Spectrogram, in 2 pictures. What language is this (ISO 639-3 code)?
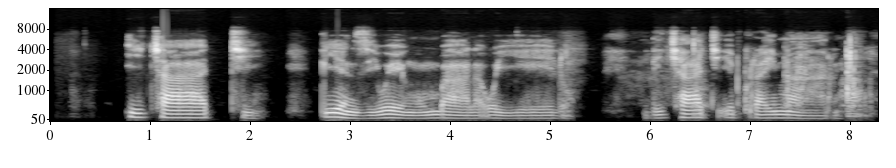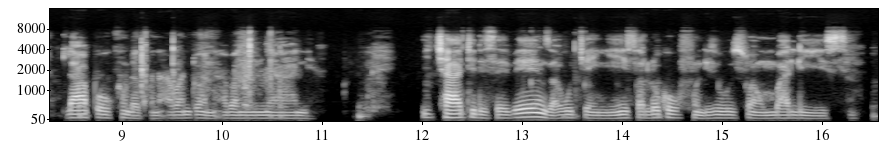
nde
